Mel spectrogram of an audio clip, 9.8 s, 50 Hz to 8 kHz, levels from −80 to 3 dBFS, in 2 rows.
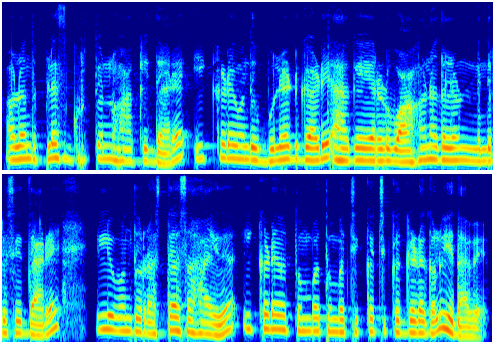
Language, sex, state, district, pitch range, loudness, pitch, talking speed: Kannada, male, Karnataka, Bellary, 160-185 Hz, -21 LUFS, 175 Hz, 105 wpm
